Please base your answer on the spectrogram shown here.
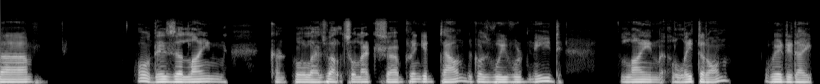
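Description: A man explaining a database build step by step while working on screen, thinking aloud with frequent pauses and small self-corrections. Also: medium pitch, a little mellow, no echo. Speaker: software tutorial instructor. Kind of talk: screen-recorded tutorial narration.

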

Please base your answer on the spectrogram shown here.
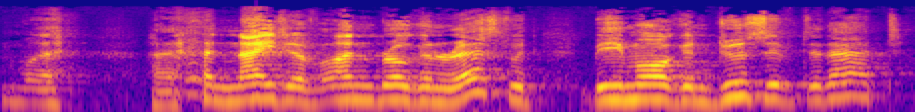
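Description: An actor playing a querulous, fearful old miser in a radio play, hesitant and stammering. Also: male voice, sits high, steady tone, measured pace, pushed and bright. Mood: wary, grudging.

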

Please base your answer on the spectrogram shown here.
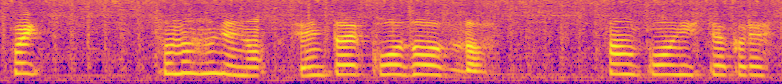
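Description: A woman's voice: very high voice, normal speed. A woman playing a cool, businesslike intelligence contact in a radio drama, terse and matter-of-fact. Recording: dull lo-fi transmission, faint noise.

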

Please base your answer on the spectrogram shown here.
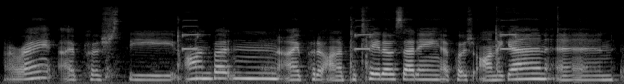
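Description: A woman's voice: on the high side, steady tone, a little slow, creaky, background noise. Chatty self-deprecating woman in kitchen. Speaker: cooking vlogger. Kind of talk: casual cooking vlog chat. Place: small home kitchen, indoors. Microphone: phone camera held close.

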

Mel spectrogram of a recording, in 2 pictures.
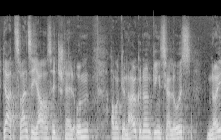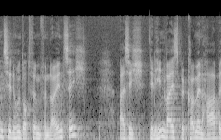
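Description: Male interviewee, sixties, slightly high pitch. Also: a little mellow. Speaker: treasure hunter, interviewee. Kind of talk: interview account. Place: stone mine chamber.

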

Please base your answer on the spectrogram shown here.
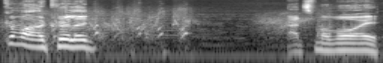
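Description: A man in his twenties giving excited, casual reaction commentary, exclaiming as he hosts. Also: mid-range voice, takes it slowly. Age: 20s. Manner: animated, exclaiming. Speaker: reaction video host. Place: small bedroom gaming setup indoors. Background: show audio and music playing faintly.

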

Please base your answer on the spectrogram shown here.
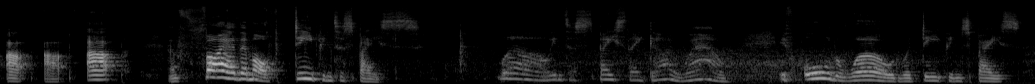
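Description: A woman in her thirties reading aloud to children as a storyteller, expressive, with drawn-out emphasis on key words. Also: low voice. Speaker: children's book read-aloud presenter. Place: small living room, indoors.

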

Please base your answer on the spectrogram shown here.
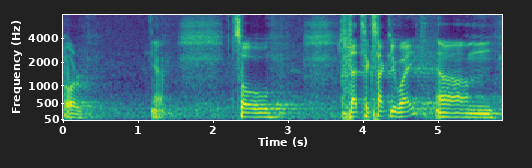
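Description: A young man from Argentina presents at a tech conference, talking in a relaxed, plain way with frequent ums and uhs. His voice sits at a middle pitch. The sound carries a long echo from the large hall, with a faint hum of the room behind it. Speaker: conference speaker. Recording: echoey hall, some distance from mic.

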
